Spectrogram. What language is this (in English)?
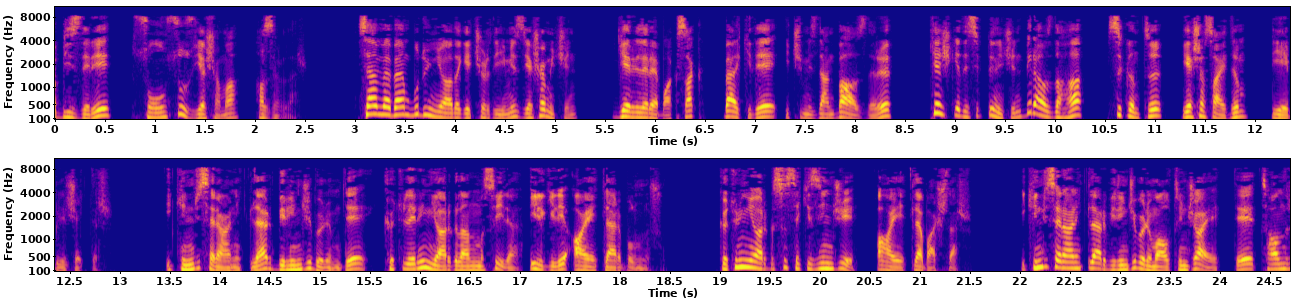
Turkish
